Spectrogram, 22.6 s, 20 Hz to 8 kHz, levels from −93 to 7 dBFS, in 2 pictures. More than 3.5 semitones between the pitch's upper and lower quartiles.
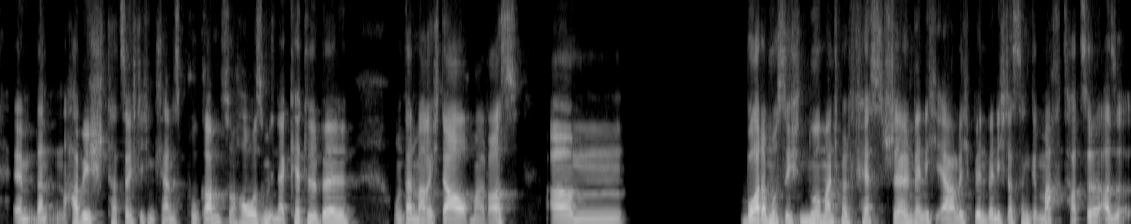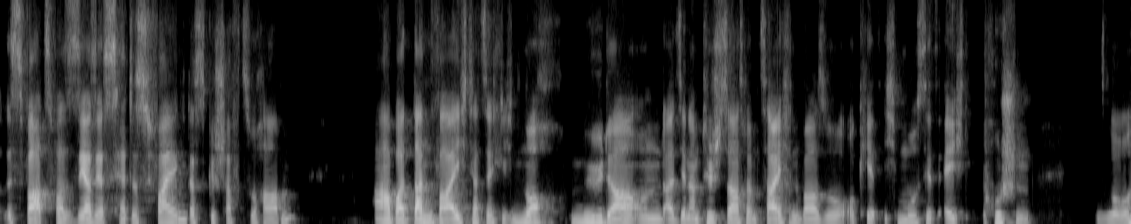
Yes: average, 3.9 semitones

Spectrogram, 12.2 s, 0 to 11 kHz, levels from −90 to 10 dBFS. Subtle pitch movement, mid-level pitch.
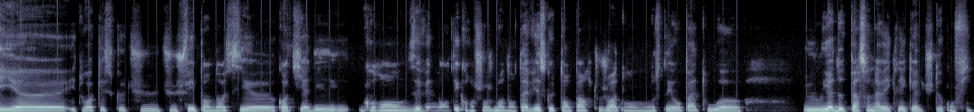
Yes: narrow, 1.4 semitones; medium, 175 Hz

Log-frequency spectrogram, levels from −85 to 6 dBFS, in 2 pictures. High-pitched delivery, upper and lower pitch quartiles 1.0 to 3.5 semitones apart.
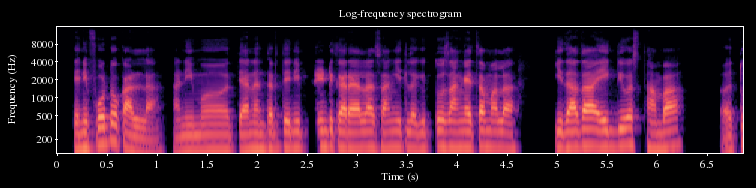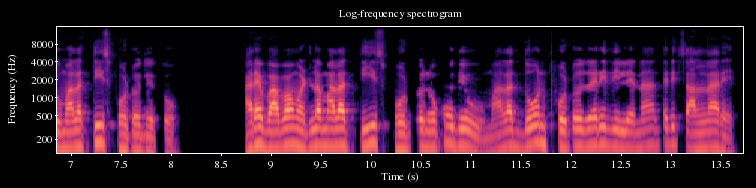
No: low, 135 Hz; average, 2.8 semitones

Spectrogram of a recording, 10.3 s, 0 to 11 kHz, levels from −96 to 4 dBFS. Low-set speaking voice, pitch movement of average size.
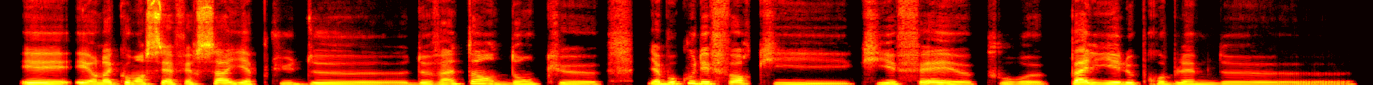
No: medium, 170 Hz; average, 3.6 semitones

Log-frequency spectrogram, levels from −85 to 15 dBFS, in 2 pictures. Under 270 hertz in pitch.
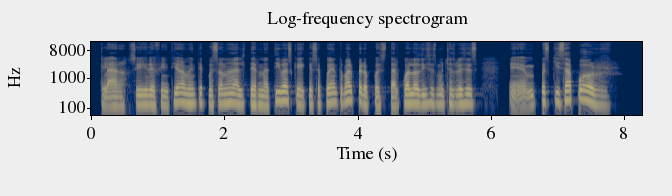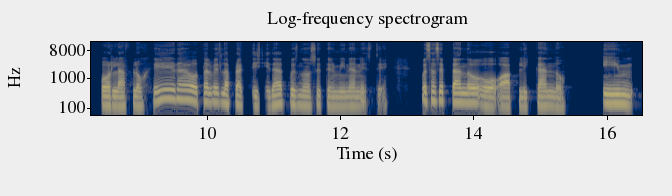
Yes: medium, 140 Hz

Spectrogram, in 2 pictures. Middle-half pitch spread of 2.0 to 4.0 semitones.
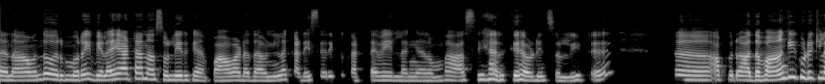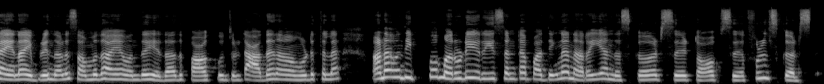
Yes: average, 3.5 semitones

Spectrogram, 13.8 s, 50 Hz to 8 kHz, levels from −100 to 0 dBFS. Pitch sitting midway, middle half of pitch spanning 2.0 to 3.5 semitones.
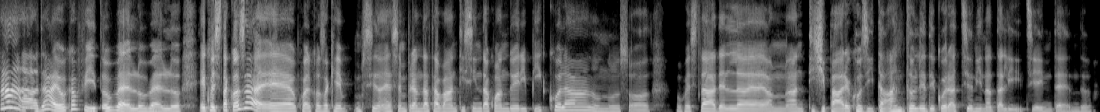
Yes: medium, 165 Hz; average, 2.7 semitones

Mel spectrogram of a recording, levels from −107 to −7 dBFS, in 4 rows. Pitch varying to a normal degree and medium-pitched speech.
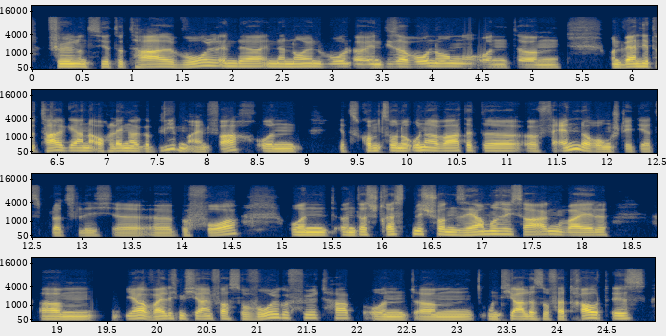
No: average, 3.4 semitones; low, 120 Hz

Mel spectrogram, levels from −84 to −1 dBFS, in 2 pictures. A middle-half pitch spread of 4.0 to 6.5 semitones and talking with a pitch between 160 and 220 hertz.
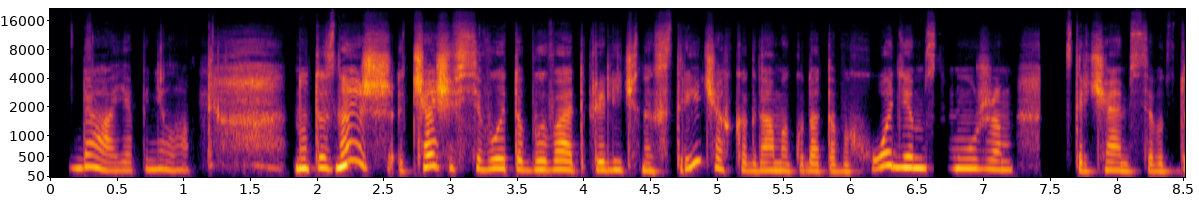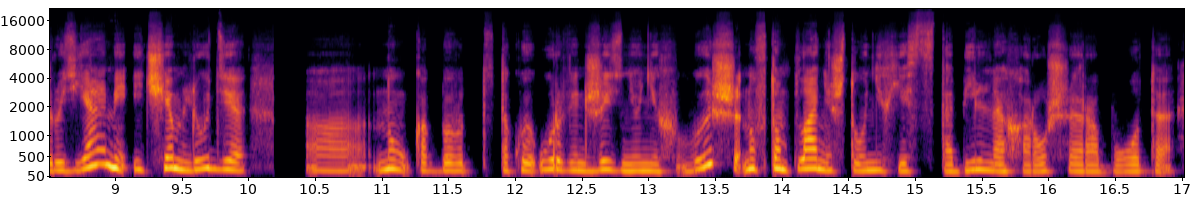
Yes: average, 4.7 semitones; high, 190 Hz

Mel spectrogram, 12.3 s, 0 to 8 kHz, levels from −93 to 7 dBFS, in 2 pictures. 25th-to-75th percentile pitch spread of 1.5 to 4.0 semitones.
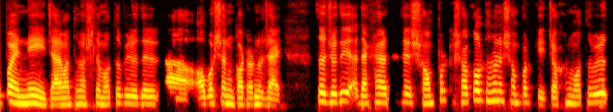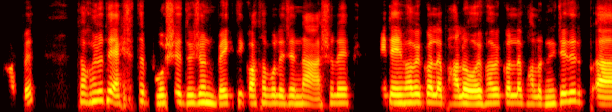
Yes: average, 2.8 semitones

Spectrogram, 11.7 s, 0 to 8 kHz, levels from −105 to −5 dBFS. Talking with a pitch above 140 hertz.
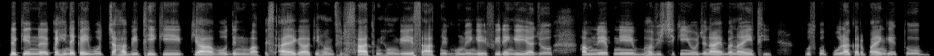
No: low, 125 Hz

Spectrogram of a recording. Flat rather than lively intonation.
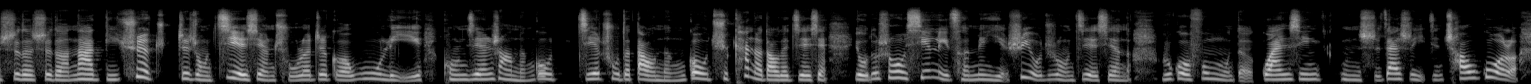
No: average, 3.3 semitones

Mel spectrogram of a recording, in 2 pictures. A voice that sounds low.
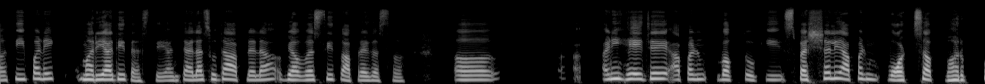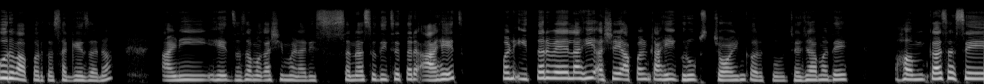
No: high, 215 Hz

